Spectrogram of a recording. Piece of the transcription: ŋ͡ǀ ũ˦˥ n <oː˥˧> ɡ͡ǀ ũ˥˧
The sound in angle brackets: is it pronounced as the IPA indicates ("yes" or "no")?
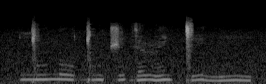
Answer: yes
